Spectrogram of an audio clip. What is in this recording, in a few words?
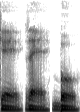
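"kerebo", concatenated syllables; Affixing experiment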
